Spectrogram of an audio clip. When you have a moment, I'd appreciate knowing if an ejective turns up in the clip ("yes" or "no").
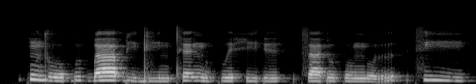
no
